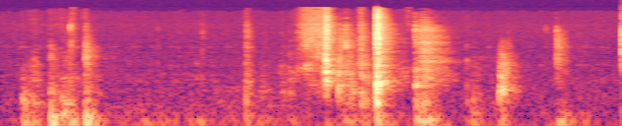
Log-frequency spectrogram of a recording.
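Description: Clear acrylic stamping block with a rubber stamp handled and set down on a craft mat: a run of light clicks and knocks, the loudest about two and a half seconds in.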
